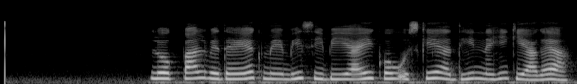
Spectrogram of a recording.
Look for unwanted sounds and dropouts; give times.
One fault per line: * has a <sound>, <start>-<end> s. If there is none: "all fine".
all fine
